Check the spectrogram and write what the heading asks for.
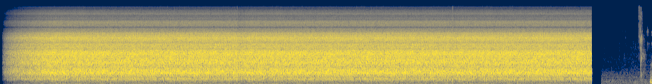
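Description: Steady hiss of static-like white noise that fades in over about the first second and cuts off suddenly just before the end.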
